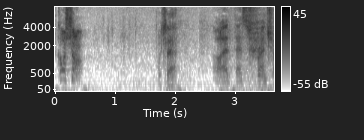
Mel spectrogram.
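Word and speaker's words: cochon: fit for man nor Coan better to spend the time killing the roaches in your plague ritten mistro than murdering my Rhymes the word is pronounced koson what's that oh that's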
